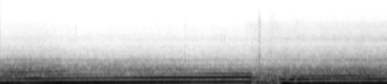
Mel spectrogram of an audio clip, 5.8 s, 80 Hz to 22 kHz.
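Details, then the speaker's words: HKS-built twin-turbo car (HKS 230 turbos, stock bottom end, dual blow-off valves) after its worn-out turbos were replaced. Revving with a rising whir, then a brief dip and tone shift as the second turbo comes in; normal sequential turbo transition, restored. "here I can hear these turbos going back and forth they did it before but it's just it's nice to hear that again"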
